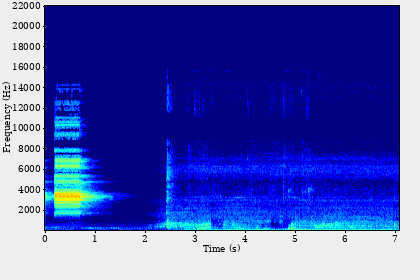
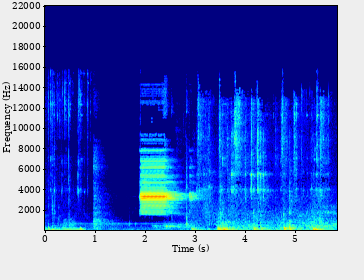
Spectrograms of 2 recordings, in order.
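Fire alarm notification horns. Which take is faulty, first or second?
second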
